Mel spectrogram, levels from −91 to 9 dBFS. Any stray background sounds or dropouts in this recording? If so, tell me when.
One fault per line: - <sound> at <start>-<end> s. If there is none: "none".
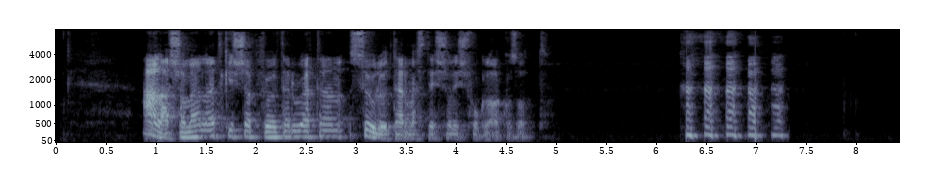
- laugh at 6.2-7.3 s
